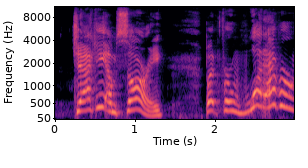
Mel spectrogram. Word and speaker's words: Jacqui: I just thought it was a guy, and I didn't even know that was spelled Jacqui or pronounced Jacqui. I'd never seen it spelled this way, Jacqui.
